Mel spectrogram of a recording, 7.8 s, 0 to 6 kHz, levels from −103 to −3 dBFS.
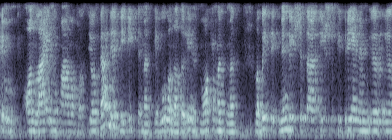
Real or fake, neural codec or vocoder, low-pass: fake; vocoder, 44.1 kHz, 80 mel bands, Vocos; 5.4 kHz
